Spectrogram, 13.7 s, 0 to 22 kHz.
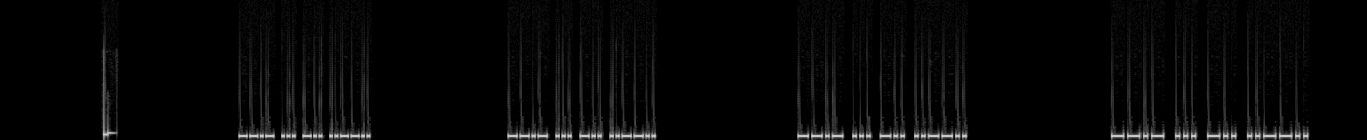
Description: Morse code, heard as a keyed tone, about 38 wpm, 700 Hz. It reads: QSD? QSD? QSD? QSD?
